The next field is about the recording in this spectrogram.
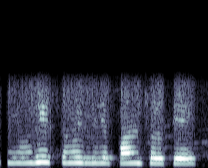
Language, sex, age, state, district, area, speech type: Hindi, female, 45-60, Uttar Pradesh, Ayodhya, rural, conversation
